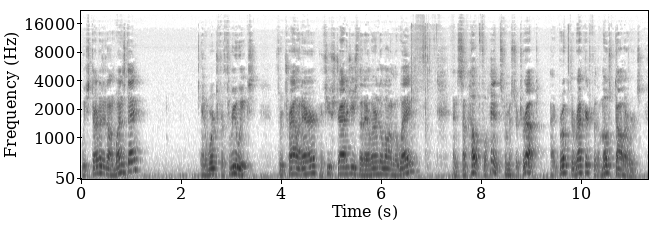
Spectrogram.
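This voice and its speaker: A man reading a children's book aloud as a storyteller, with expressive, emphatic phrasing. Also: on the high side, normal speed. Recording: roomy echo, distant microphone.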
